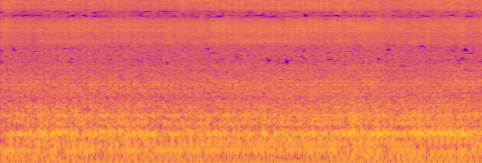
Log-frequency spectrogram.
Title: Washing machine noise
